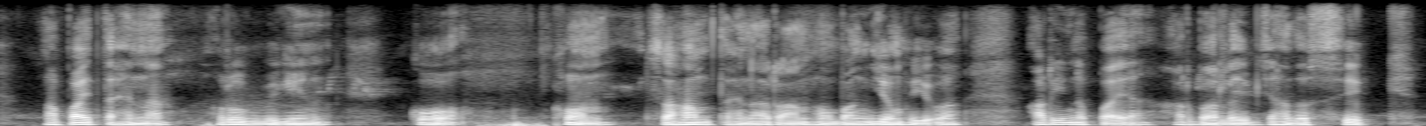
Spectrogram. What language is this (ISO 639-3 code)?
sat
